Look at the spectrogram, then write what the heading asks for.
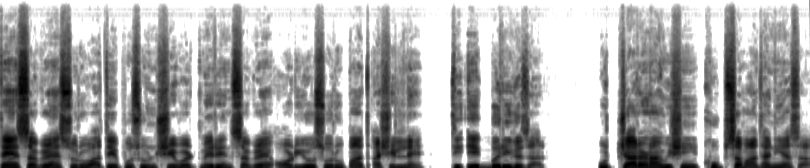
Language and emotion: Goan Konkani, neutral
